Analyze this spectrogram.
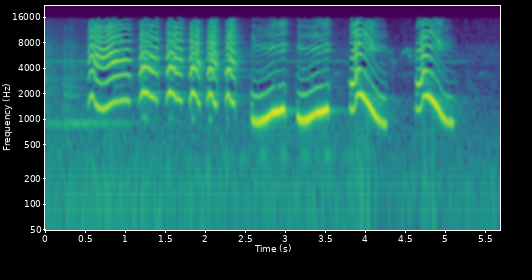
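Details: Black-throated laughingthrush delivering varied 'đảo giọng' song to provoke other birds and train young singers: a long whistle, a rapid run of short hooked notes, two rising whistles, then two loud falling phrases.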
